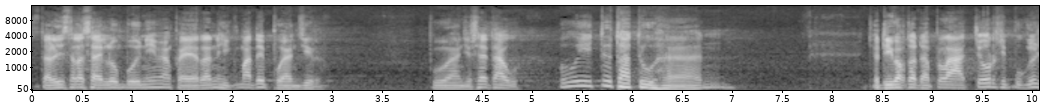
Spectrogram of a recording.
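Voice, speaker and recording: A man's voice: medium pitch, bright, forceful tone, in a large hall. A male pastor with an East Javanese accent, preaching a sermon in a joking, teasing way and calling for amens. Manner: joking, teasing the congregation, calls for amen.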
